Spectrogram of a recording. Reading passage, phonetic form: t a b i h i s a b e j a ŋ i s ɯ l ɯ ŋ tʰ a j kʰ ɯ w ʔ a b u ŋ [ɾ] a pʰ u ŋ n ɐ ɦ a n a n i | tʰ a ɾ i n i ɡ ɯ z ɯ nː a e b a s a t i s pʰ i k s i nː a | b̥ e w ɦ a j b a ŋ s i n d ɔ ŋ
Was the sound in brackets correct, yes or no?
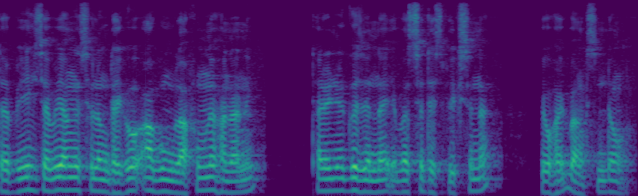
no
